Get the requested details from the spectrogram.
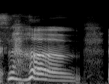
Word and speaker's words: opossum: Possum. – Look at my paper right here. – It's spelled. – Opossum. – Yes, but the O is silent.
